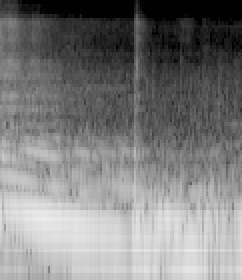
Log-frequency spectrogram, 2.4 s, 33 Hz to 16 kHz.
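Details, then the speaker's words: 1989 Honda CRX Si on its first test drive after sitting outside about 3 years, oil topped up from 1.5 quarts low, almost no fuel (owner believes it needs 91 or 93). The engine stumbles and dips unevenly while accelerating, a sputter with the cause unclear. "She got a little sputter."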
